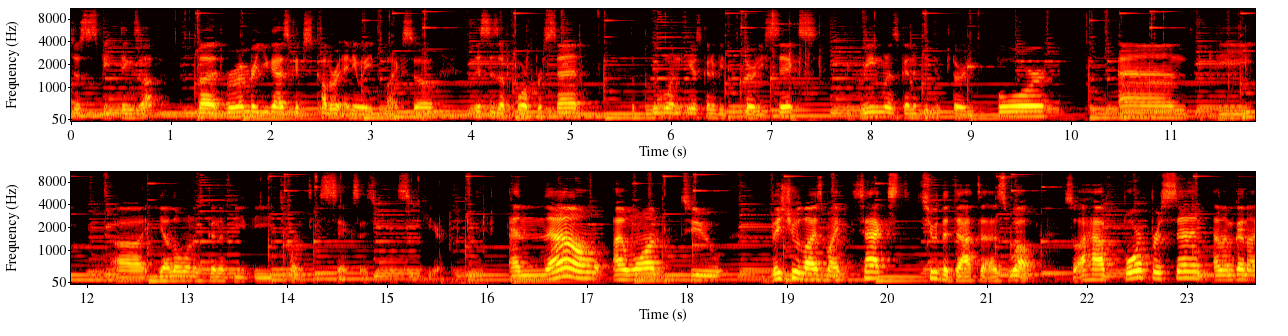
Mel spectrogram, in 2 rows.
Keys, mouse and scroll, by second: 1.0 click, 1.2 double click, 3.1 click, 4.3 Escape, 4.4 Escape, 4.9 click, 5.8 click, 6.6 click, 7.3 Escape, 7.9 click, 8.9 click, 10.8 click, 11.3 Escape, 11.4 Escape, 11.6 Escape, 13.7 click, 14.2 click, 14.4 click, 15.5 click, 15.7 Escape, 15.8-18.2 Escape.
